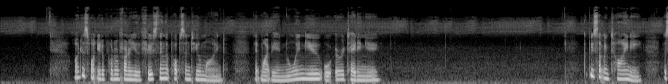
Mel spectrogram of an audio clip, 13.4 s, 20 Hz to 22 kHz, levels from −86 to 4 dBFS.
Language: English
